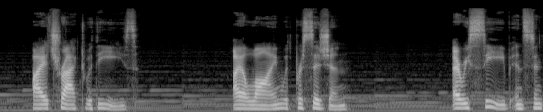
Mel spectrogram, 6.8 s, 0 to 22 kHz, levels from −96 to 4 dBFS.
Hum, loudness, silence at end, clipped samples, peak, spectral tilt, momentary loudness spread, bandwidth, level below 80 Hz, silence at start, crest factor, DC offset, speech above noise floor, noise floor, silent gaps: none; -24 LUFS; 0 s; under 0.1%; -4 dBFS; -4 dB/octave; 12 LU; 16 kHz; -58 dBFS; 0 s; 22 dB; under 0.1%; 27 dB; -50 dBFS; none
